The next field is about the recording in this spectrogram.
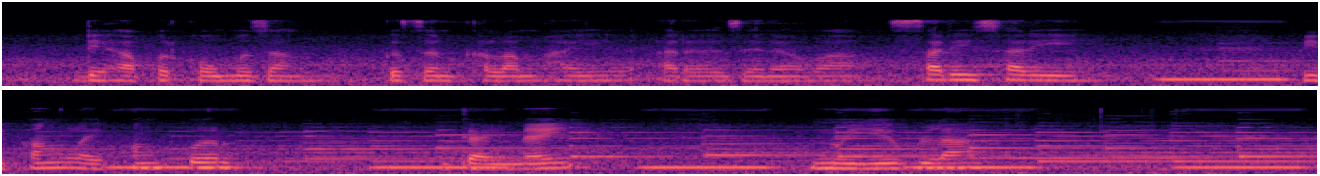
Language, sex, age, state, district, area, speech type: Bodo, female, 45-60, Assam, Kokrajhar, rural, spontaneous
